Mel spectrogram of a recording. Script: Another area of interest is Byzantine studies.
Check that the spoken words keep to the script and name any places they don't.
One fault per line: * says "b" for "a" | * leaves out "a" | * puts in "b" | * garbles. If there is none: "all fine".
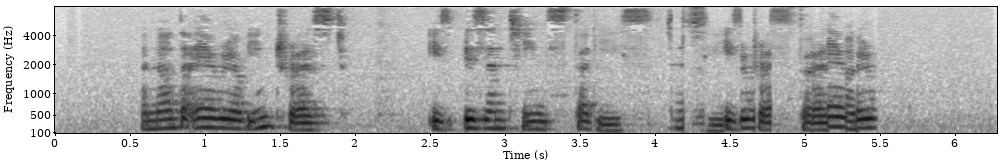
* leaves out "of"
* garbles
